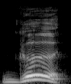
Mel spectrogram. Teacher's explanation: 발음 기호만 보고 g 굿을 룩처럼 짧게 발음하라고 가르치는데 절대 아닙니다 g 굿은 유성음 드 때문에 장모음 화가 적용돼서 good 하고 길게 발음해야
